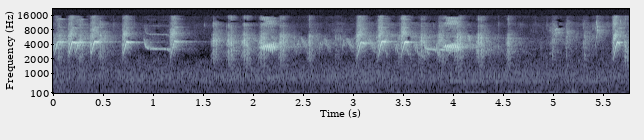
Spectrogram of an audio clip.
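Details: Forest singing recorded at Panika, Tver region, Russia, 12 May 2024: a dipping then flat whistle stands out early, followed by busy high chirps, ticks and short piping notes from overlapping birds.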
